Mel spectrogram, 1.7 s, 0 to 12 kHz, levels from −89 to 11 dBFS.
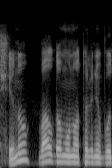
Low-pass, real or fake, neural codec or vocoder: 7.2 kHz; real; none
